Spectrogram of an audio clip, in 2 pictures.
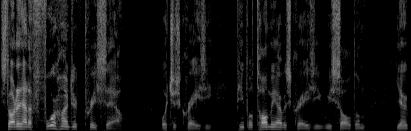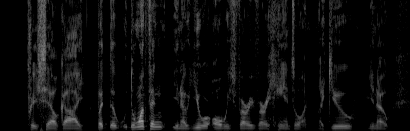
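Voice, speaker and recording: Lively intonation and big swings in loudness from a man with a fairly low pitch, at a moderate pace, on a very clean recording with a silent background. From Philadelphia. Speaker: radio host. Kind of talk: casual chat. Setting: radio studio.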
